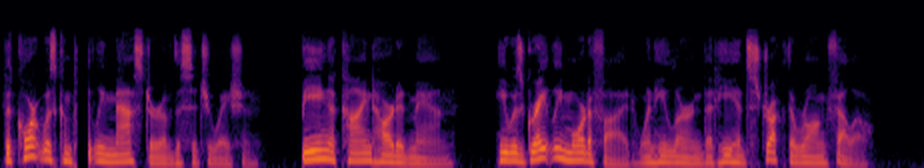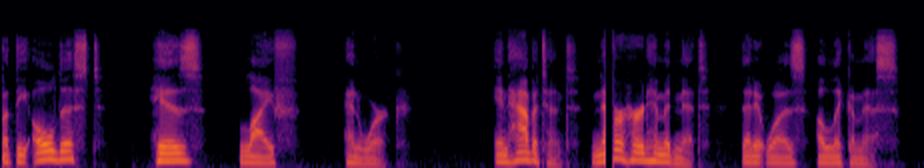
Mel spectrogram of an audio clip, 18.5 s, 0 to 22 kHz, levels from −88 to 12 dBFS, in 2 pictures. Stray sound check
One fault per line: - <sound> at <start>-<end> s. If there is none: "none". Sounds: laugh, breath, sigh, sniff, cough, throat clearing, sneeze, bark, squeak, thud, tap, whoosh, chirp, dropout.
- dropout at 0.8-0.9 s
- dropout at 15.3-15.4 s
